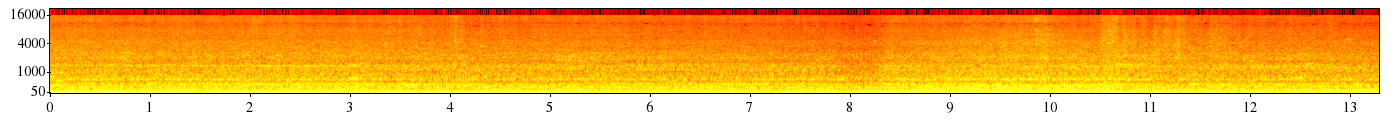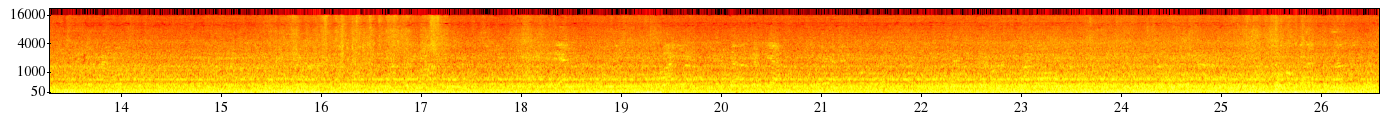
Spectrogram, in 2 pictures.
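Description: The bus body rattles and clatters over the road.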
